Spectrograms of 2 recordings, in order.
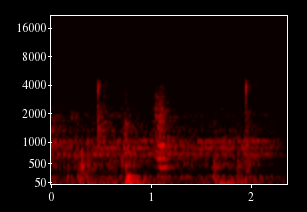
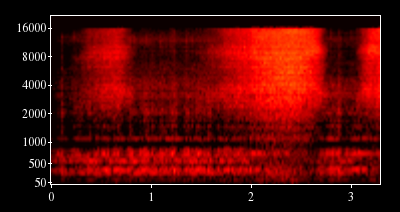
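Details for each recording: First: Stuart model steam engine run on steam from a rebuilt Stuart 504 boiler, running at half then quarter speed. A dull clunk about once a second comes from crankshaft side play, with the flywheel knocking against the front bearing. Flywheel knock from crankshaft end play. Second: Newly rebuilt Stuart 504 model boiler on first steam test in the workshop, gauge at 50 psi: harsh hiss swelling and dropping in long bursts with no low end, the safety valve blowing off at working pressure as it should.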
